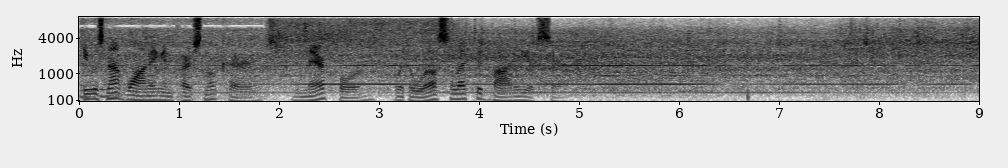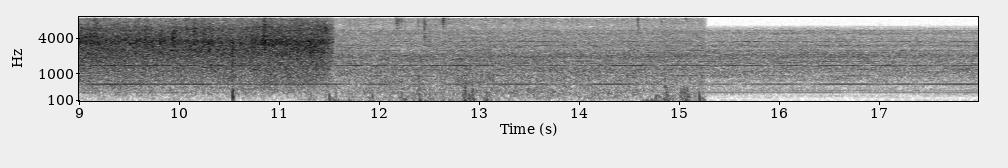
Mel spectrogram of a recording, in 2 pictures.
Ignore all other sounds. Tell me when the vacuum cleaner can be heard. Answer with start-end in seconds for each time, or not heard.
0.0-17.9.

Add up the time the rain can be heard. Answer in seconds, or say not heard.
15 s.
